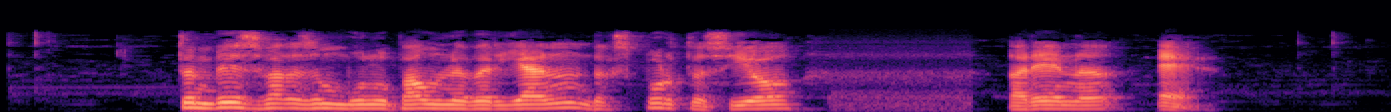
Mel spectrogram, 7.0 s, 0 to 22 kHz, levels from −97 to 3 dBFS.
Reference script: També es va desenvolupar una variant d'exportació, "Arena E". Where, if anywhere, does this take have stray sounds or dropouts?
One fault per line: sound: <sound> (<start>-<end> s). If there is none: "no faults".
no faults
